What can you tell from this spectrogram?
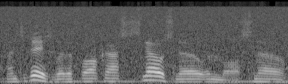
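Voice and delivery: radio weather announcer voice; TV weather forecast. Acted. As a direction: read it like a TV weatherman.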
